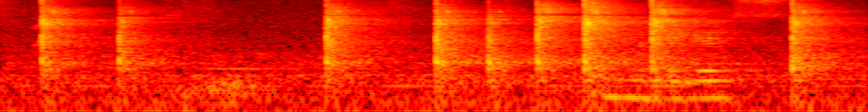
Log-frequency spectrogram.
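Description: Chalk tapping and scraping on a chalkboard as symbols and arrows are written: a run of sharp, irregular taps, about nine in all, bunched closer together in the second half.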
